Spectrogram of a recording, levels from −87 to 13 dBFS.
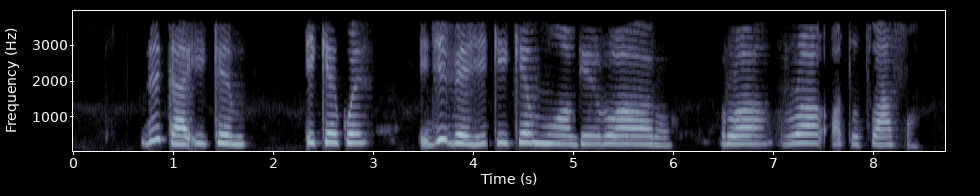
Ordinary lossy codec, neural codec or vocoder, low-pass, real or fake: AAC, 16 kbps; codec, 16 kHz, 4 kbps, X-Codec, HuBERT features, trained on LibriSpeech; 3.6 kHz; fake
